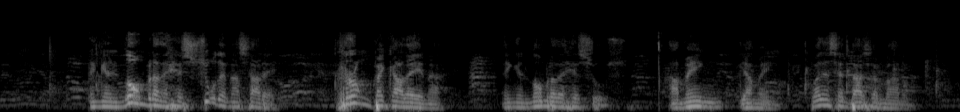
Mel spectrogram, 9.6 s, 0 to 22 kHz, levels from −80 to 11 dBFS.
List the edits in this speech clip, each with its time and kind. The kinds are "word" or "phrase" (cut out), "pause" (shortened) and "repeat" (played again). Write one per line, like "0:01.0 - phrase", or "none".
0:04.9 - pause
0:08.0 - pause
